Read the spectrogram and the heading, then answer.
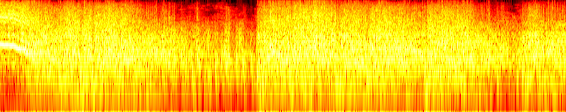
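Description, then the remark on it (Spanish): A loud, sustained volley of rifle gunfire as soldiers shoot at a man riding a horse along a ravine, many overlapping shots blurring into a dense crackling roar that briefly thins midway before surging again. No voices are heard. “Al divisarlo hay que dispararle a dar, soldados. Nada de tiros al aire.”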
